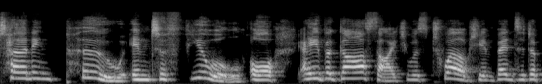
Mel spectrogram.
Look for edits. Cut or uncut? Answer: cut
